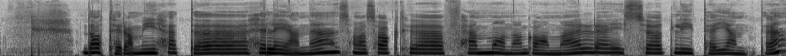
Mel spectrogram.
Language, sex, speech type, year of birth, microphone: Norwegian, female, spontaneous, 1983, Sennheiser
